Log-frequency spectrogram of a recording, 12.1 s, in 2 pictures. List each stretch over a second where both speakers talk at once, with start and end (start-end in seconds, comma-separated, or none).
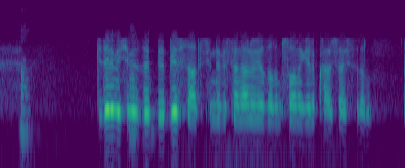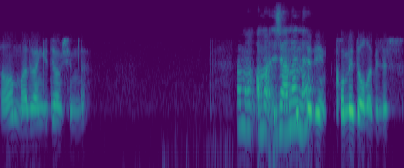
none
